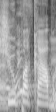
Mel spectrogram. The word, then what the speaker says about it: Chupacabra: And there's see, obviously he's not like, even saying it right. – Yeah. Chupacabra.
